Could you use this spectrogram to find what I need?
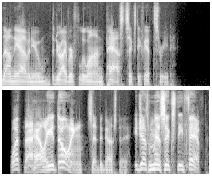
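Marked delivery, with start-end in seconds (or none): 4.3-5.8 higher, indignant challenge; exasperated outburst. Acted. D'Augusta reacting to the missed turn, exasperated outburst. 6.8-8.2 much higher, louder protest; exasperated complaint. Acted. D'Augusta telling driver he missed the street, exasperated complaint.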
